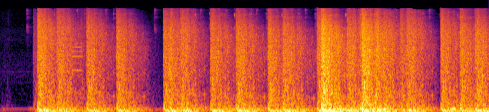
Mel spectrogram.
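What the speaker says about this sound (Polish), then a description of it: "Oczywiście strzelam na pałę w te krzaki." Gunfire in the video game Of Guards and Thieves, shots sprayed blindly into bushes: dense, loud bursts of rapid shots in several sustained volleys separated by brief pauses, with no talking.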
